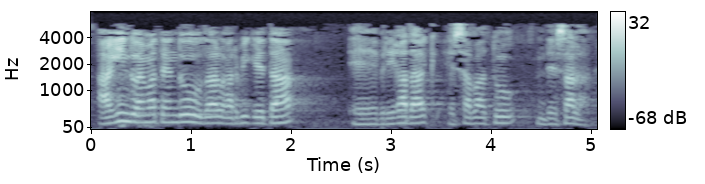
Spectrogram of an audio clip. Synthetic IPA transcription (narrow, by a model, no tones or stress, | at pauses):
aɣ̞ind̪uae̞mat̪e̞nd̪uːðalɣaɾβike̞t̪a | βɾiɣ̞aðake̞saβat̪u | ðe̞sala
